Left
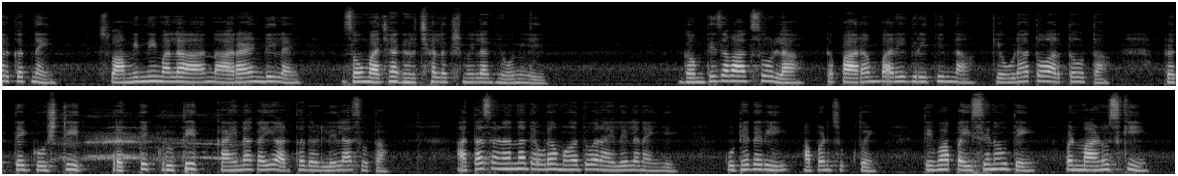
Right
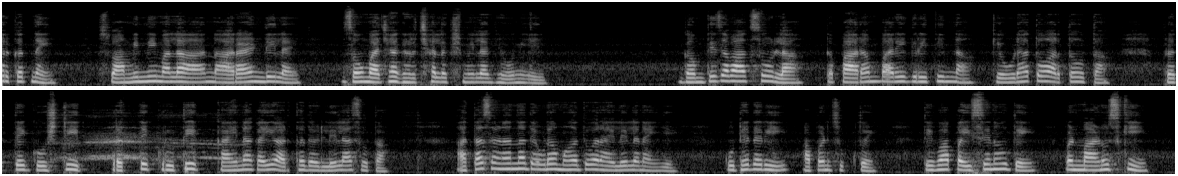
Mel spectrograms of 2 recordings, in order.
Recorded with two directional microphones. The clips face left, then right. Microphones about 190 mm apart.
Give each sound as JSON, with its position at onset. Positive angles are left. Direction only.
{"t": 0.0, "sound": "a woman's voice", "side_deg": -25}
{"t": 6.8, "sound": "a woman's voice", "side_deg": -25}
